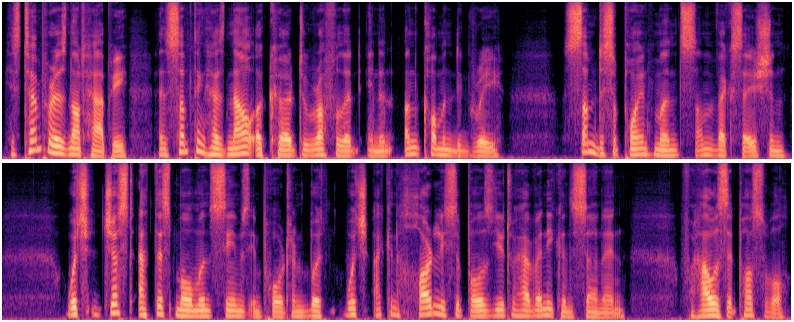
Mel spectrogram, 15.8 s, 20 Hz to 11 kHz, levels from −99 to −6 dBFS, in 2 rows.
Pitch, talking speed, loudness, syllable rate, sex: 115 Hz, 170 wpm, -22 LUFS, 5.4 syllables/s, male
